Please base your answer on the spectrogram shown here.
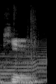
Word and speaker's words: Chewy: I think I'm just seeing the game chat that B has told us to pronounce Chewy like Q. So like Qy, I guess, or Q. Let's go with Q, I think.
